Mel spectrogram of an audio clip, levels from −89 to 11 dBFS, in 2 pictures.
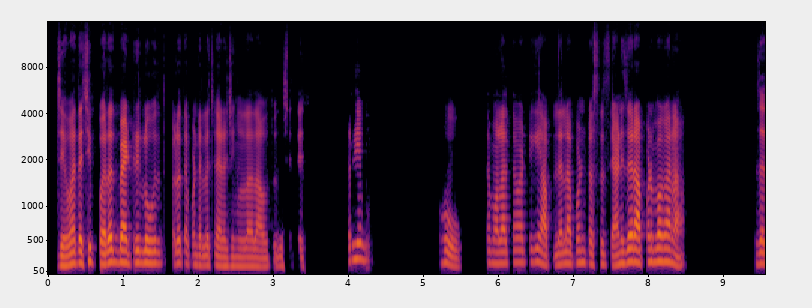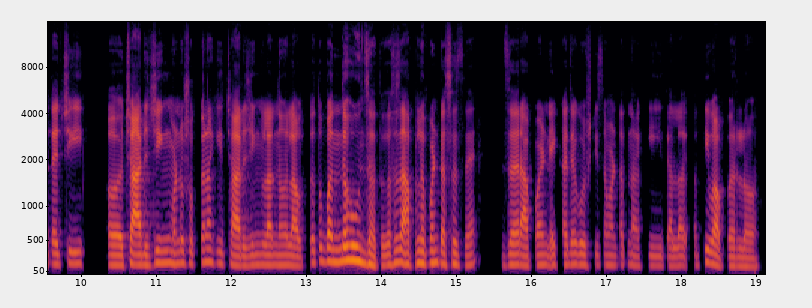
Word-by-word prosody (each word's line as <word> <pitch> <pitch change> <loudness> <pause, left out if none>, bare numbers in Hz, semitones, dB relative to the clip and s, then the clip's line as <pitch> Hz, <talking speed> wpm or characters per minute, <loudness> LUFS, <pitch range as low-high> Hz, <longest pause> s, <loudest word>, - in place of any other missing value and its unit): जेव्हा 140 +4 +3
त्याची 175 +3 +2
परत 170 +3 +5
बॅटरी 175 -1 +5
लो 175 - +3
होते, 165 +1 -8
परत 165 +2 -3
आपण 150 -2 -6
त्याला 140 0 -2
चार्जिंगला 130 -2 -3
लावतो. 120 0 -4
जशी 125 - -11
त्याची 125 -1 -13 0.5
तर 200 - -7
हे 230 - +2 1.1
हो, 145 -8 -2 0.4
तर 170 - -9
मला 165 0 0
तर 175 - -7
वाटतंय, 180 +1 -6
की 190 - -2
आपल्याला 155 +2 -1
पण 175 +2 -5
तसंच 155 0 -6
आहे 140 - 0
आणि 165 +3 0
जर 190 +2 +5
आपण 185 +1 +3
बघा 190 -1 +4
ना, 125 - -1 1.0
जर 165 - +1
त्याची 160 +2 -1 0.4
अ, 145 -1 +3
चार्जिंग 150 +3 +5
म्हणू 165 +1 -1
शकतो 165 +1 -6
ना, 185 - +1
की 170 -2 -7
चार्जिंगला 145 +1 +2
न 145 - -5
लावता 135 +4 -1
तो 200 - -3
बंद 190 0 +5
होऊन 205 -2 +7
जातो. 145 -3 0
तसच 175 +5 -1
आपलं 165 +2 +2
पण 175 +1 +2
तसंच 155 -2 -2
आहे. 145 +2 -4 0.4
जर 150 0 +2
आपण 145 0 0
एखाद्या 150 +2 -3
गोष्टीचं 145 -1 -6
म्हणतात 145 +1 -8
ना, 140 -2 -6
की 135 0 -10
त्याला 130 0 -5 0.2
अती 145 +6 -4
वापरलं 130 -5 -1
150 Hz, 190 wpm, -25 LUFS, 140-170 Hz, 1.1 s, होऊन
